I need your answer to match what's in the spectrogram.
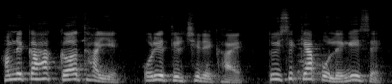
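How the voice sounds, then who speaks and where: A woman gives a Hindi grammar lesson in a sing-song, medium-pitched voice at a moderate pace, with a little hiss or hum audible. She repeats the key points and asks herself questions that she goes on to answer.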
